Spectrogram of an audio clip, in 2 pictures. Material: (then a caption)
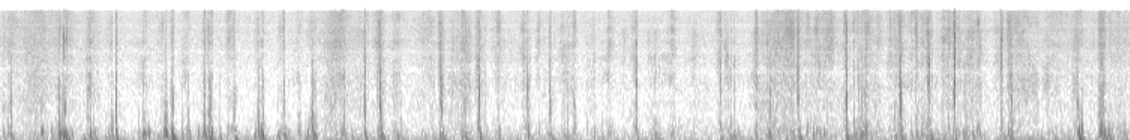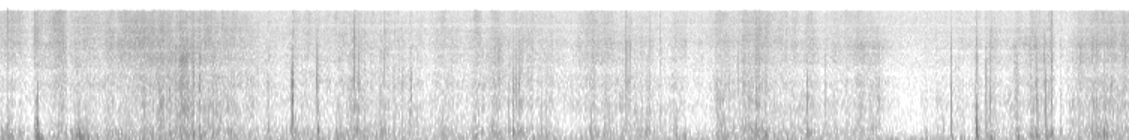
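Canvas. Fingers scratch along the piped edge of a stuffed canvas pillow with raised yarn embroidery, then return to the embroidery. The result is a dense run of short, dry, low, thumping scratches and taps that fade quickly and sit at a fairly steady, quiet level.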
